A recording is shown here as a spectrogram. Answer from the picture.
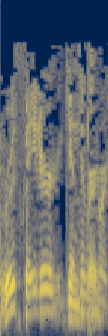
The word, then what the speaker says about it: Ruth Bader Ginsburg: Ruth Bader Ginsburg.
